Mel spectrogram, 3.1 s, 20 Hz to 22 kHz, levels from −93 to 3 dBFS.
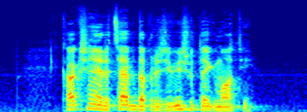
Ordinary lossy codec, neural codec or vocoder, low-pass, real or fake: none; vocoder, 44.1 kHz, 128 mel bands every 512 samples, BigVGAN v2; 19.8 kHz; fake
